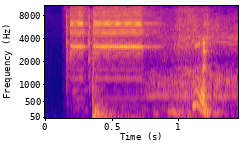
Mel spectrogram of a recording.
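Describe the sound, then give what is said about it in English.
A harsh, electronic quiz-show buzzer sounds once, loud, its steady nasal tone lasting about a second, with a brief sliding vocal noise overlapping near the end. “Buzz.”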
